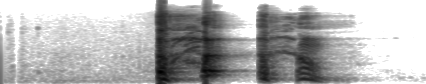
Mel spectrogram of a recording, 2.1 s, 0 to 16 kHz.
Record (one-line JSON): {"cough_length": "2.1 s", "cough_amplitude": 32768, "cough_signal_mean_std_ratio": 0.27, "survey_phase": "beta (2021-08-13 to 2022-03-07)", "age": "45-64", "gender": "Male", "wearing_mask": "No", "symptom_none": true, "smoker_status": "Ex-smoker", "respiratory_condition_asthma": false, "respiratory_condition_other": false, "recruitment_source": "REACT", "submission_delay": "3 days", "covid_test_result": "Negative", "covid_test_method": "RT-qPCR", "influenza_a_test_result": "Negative", "influenza_b_test_result": "Negative"}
